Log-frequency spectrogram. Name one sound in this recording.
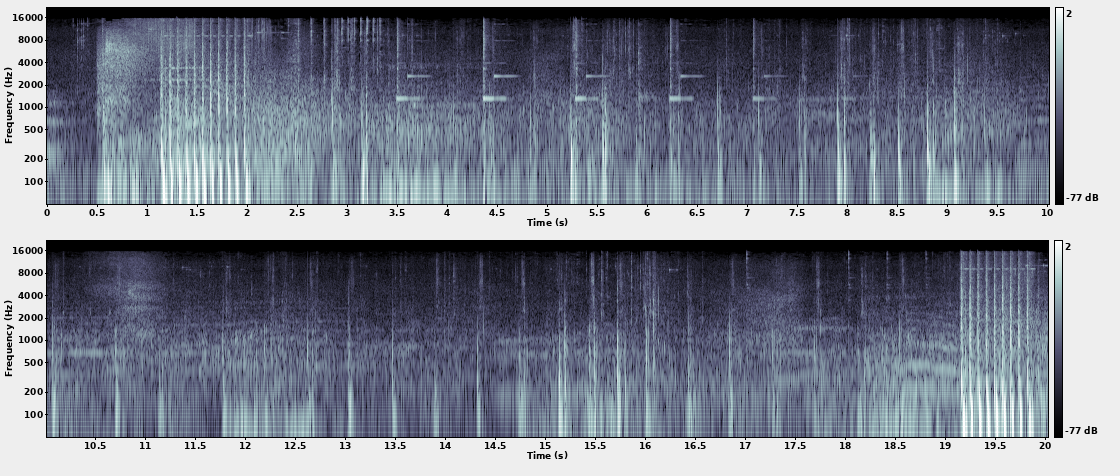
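A rapid-fire gun shoots in loud bursts.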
